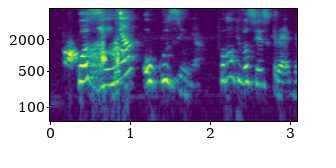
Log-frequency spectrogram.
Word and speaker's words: cozinha: Cozinha ou cozinha? Como que você escreve? É com O ou com U? Com O. Então, ela é com O e a pronúncia tem que ser com O.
